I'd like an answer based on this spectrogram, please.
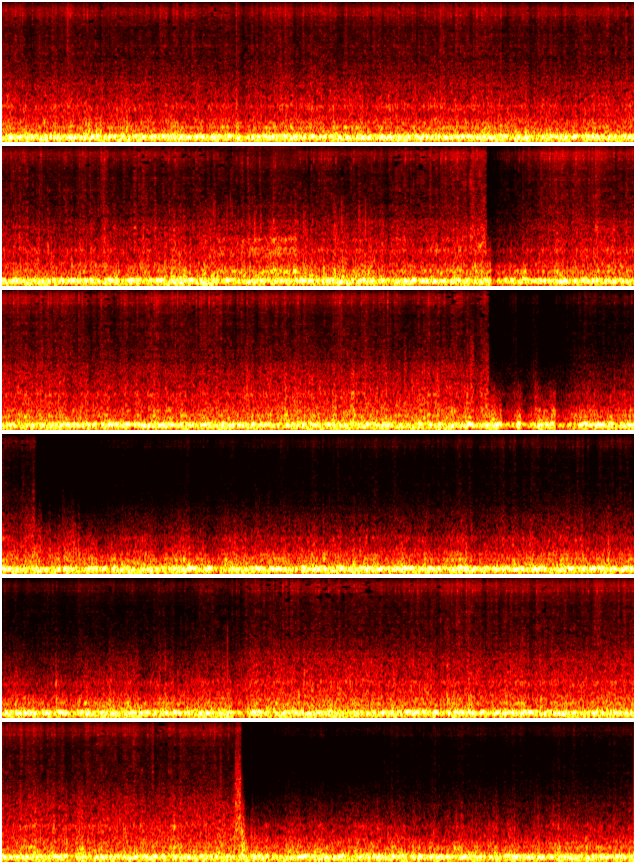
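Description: DN-class iceboat running fast over the ice: a steady low rumble from its steel runners with a noisy hiss over it.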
